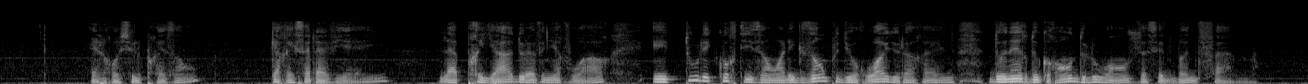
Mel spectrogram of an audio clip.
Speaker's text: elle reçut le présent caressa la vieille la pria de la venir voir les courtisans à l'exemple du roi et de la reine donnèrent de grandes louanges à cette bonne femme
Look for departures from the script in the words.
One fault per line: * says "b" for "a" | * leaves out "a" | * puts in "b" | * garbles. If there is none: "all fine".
* puts in "et tous"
